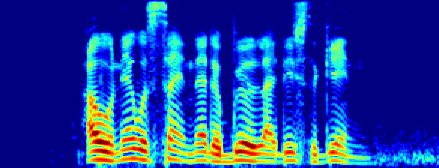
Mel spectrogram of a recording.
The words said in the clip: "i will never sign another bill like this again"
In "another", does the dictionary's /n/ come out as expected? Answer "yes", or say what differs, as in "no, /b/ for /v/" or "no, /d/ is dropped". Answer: no, /n/ is dropped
